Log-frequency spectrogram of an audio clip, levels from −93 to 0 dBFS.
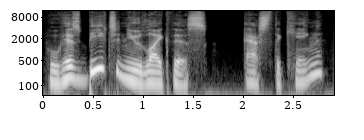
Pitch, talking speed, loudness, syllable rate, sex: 155 Hz, 185 wpm, -18 LUFS, 4.5 syllables/s, male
